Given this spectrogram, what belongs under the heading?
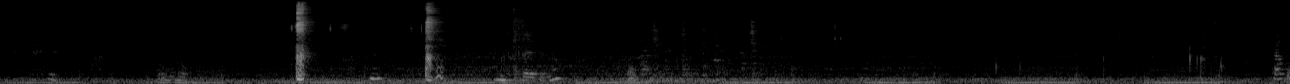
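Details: Two sharp, brief sneezes a second apart from a newborn in a postpartum care centre, over a low pulsing room hum; a normal reflex.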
